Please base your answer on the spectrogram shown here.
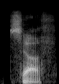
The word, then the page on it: sough: American English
